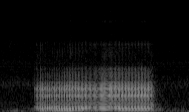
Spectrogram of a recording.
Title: Benny, the snoring dog :)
